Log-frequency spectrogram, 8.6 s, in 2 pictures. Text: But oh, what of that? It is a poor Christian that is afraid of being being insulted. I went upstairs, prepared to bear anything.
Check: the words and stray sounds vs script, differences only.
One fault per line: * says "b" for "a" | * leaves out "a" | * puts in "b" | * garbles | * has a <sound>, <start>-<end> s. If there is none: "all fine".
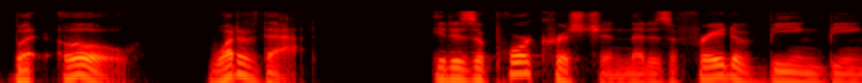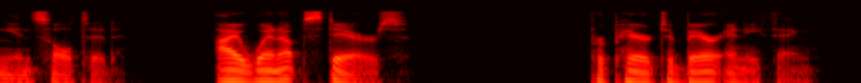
all fine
